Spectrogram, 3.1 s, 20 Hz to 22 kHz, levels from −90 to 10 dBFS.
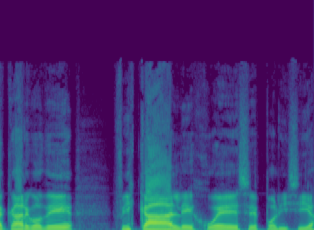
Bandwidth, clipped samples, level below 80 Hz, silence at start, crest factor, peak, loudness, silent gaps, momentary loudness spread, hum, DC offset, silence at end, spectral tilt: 14.5 kHz; under 0.1%; -42 dBFS; 0 s; 14 dB; 0 dBFS; -14 LUFS; none; 12 LU; none; under 0.1%; 0 s; -6.5 dB/octave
